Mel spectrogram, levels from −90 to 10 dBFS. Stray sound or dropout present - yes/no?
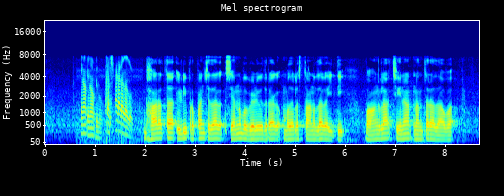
yes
